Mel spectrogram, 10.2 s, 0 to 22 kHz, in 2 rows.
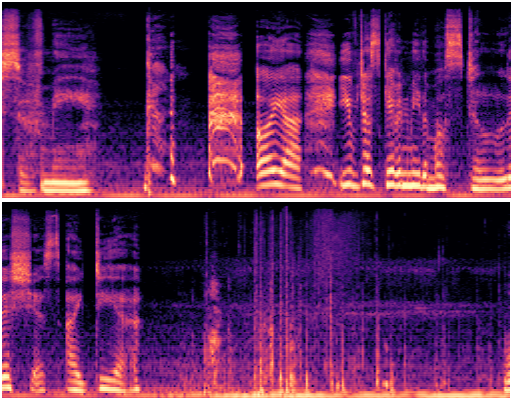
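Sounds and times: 
steady low hum: 0.0s - 10.1s
speech: 0.2s - 1.6s, 2.5s - 7.4s
galloping hooves of a buffalo running through the night: 6.9s - 10.1s.

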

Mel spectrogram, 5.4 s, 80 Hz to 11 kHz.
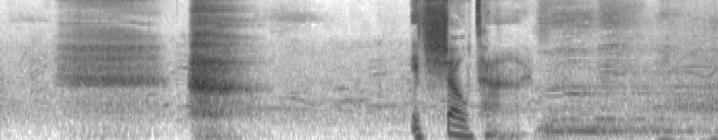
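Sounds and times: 
deep breath: 0.4s - 2.1s
speech: 3.1s - 4.4s.

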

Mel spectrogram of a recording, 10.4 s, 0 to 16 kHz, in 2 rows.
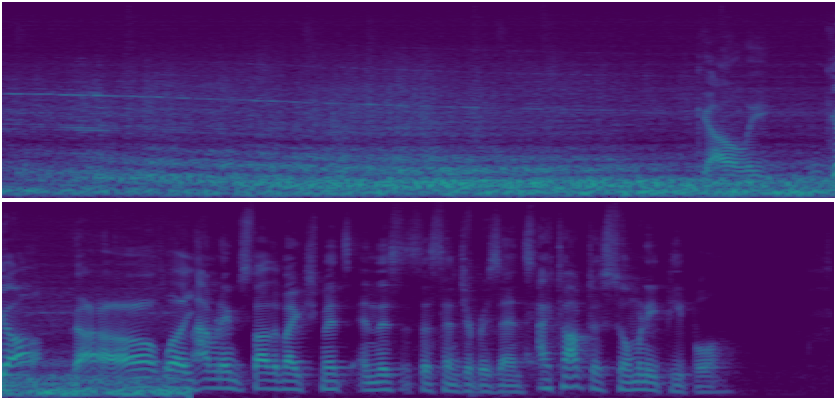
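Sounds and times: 
airplane engine roar passing overhead: 0.0s - 6.4s
faint whining tone: 0.0s - 6.4s
speech: 5.2s - 9.9s.

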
